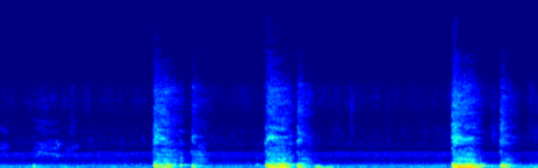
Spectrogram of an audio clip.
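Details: Three bouts of deep, harsh, barking productive coughs, each a strong burst and follow-up, while showering and trying to clear phlegm; running water behind.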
